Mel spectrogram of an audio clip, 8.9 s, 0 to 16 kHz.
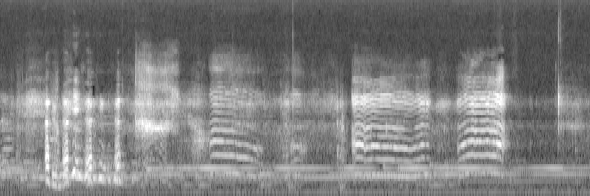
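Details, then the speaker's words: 6-month-old boy with severe torticollis since 3 months, during Gonstead chiropractic neck muscle pressure: fussing rising to strained crying bursts, adult voice and background music; infant cry. "is where you might get a little upset at me when I start pushing on his muscle a little bit hang in there"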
